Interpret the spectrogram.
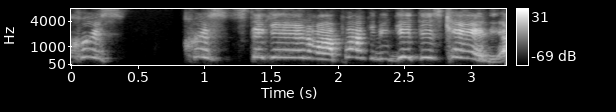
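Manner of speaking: put-on very high, soft old-man falsetto; creepy old grandpa. Cartoon old man coaxing Chris, creepy high voice. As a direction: lure in a thin, high grandpa voice.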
